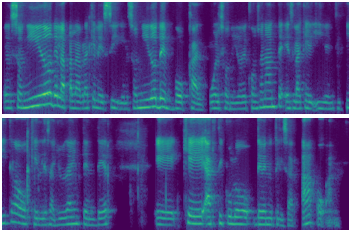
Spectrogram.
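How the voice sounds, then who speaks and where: A woman's voice: fairly low pitch, brisk, darkish tone. Woman teacher, online class, patient, repeats and restarts phrases. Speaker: English instructor. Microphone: video call.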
